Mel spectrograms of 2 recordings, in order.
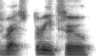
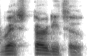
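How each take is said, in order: First: The number is read as two separate digits. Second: The number is read as one whole number. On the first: The speaker calls it right. "I believe it's Wretch three two" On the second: The speaker calls it wrong. "and not Wretch thirty-two"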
